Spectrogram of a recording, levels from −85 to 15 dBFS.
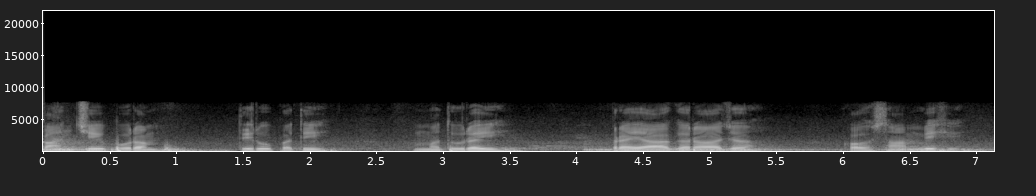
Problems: none marked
